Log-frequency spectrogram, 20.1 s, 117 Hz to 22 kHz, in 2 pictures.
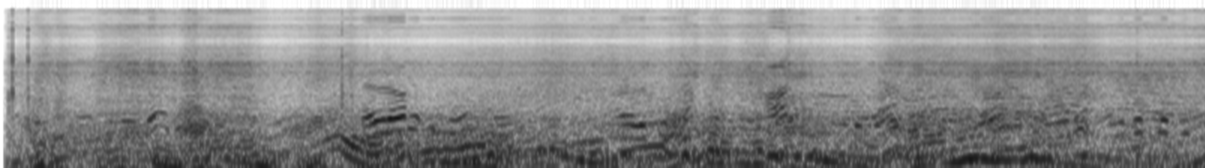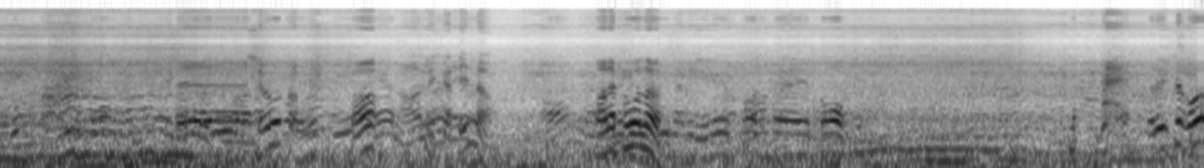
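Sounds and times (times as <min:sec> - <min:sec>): motorcycle engines revving: 0:00.1 - 0:20.0.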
